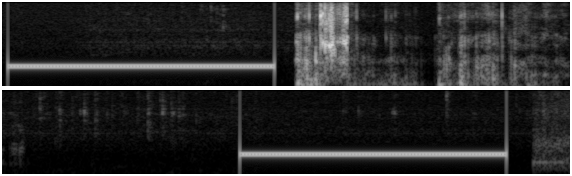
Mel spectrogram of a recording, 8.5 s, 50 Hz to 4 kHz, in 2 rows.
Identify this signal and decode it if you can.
Ringback tone (North America), 440 + 480 Hz.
